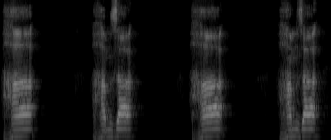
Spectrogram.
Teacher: آپ کا حلق کا جو سب سے نچلا حصہ ہوتا ہے، سینے کے قریب جو ہوتا ہے، وہاں سے حمزہ اور ہا ادا ہوتے ہیں. ہا حمزہ ہا حمزہ، یہ سینے کے قریب جو آپ کا حلق کا سب سے نیچے والا حصہ ہوتا ہے، یہاں سے ہا حمزہ یہ ادا ہوتے ہیں.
